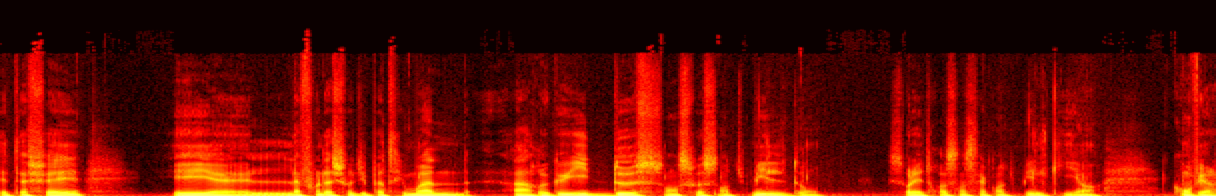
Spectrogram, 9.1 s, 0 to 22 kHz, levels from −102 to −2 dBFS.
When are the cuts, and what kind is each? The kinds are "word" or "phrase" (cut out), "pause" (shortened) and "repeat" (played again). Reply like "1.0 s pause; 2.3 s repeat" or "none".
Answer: none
